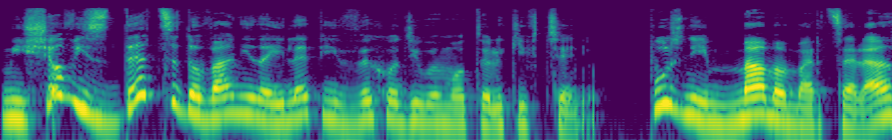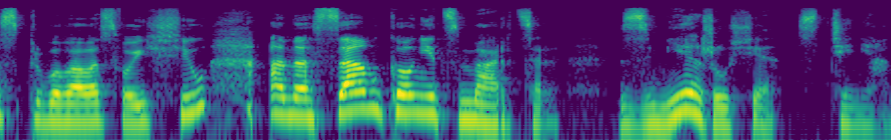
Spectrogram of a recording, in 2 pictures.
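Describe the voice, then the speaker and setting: Against a very clean, silent background, a woman with an unremarkable speaking voice talks at a medium pitch and a fairly slow pace with lively intonation. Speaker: storyteller. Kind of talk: children's bedtime story narration.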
